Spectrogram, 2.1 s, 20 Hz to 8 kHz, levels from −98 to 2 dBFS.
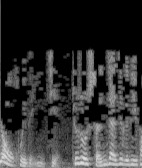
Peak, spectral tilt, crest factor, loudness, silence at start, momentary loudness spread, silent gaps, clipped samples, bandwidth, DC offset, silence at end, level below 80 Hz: -4 dBFS; -10.5 dB/octave; 16 dB; -21 LUFS; 0 s; 12 LU; none; under 0.1%; 5.8 kHz; under 0.1%; 0 s; -52 dBFS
